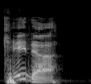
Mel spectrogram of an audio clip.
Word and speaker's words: Kada: It's KAEDAAT 11. Pronounced Kada. – Cool. – So I'm sure you can find spell that one more time. – That. – Spell that one more time. – KAEDAAT 11. – Okay, it's Kada, but with two A's.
